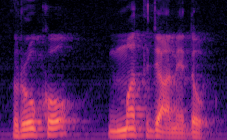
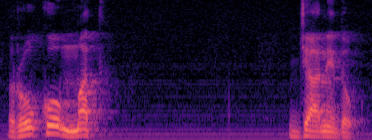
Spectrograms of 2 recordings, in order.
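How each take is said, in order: First: Slow "रोको", a clear gap, then "मत जाने दो"; pause after रोको. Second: "रोको मत" in one go, long pause, "जाने दो"; pause after मत. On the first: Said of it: "रोको के बाद कॉमा लगाया". ("रोको" पर रुककर बोलें) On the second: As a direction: break late, between मत and जाने दो. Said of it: "कॉमा को गलत तरीके से प्रोनाउंस किया". ("मत" के बाद लंबा विराम) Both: Shown as a demonstration.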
